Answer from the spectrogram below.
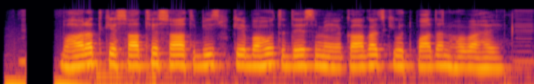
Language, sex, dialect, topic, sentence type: Magahi, male, Central/Standard, banking, statement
